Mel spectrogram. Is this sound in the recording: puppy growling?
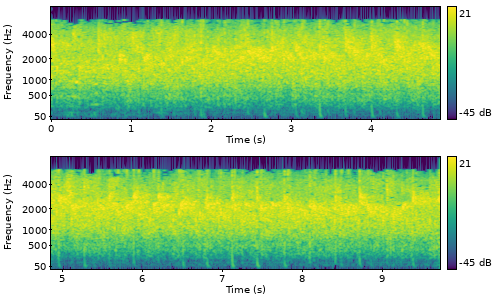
no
